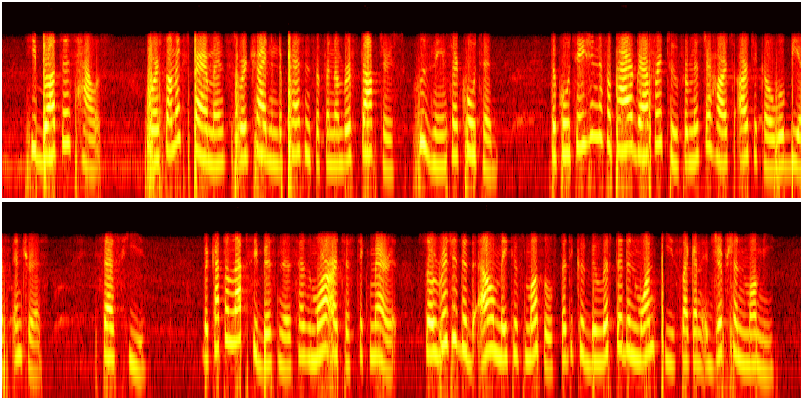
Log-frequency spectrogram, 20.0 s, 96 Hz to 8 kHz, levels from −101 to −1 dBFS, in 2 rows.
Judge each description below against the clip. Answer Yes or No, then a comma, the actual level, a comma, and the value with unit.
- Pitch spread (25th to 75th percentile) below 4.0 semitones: No, average, 4.7 semitones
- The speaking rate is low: No, average, 195 wpm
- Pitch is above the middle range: Yes, high, 245 Hz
